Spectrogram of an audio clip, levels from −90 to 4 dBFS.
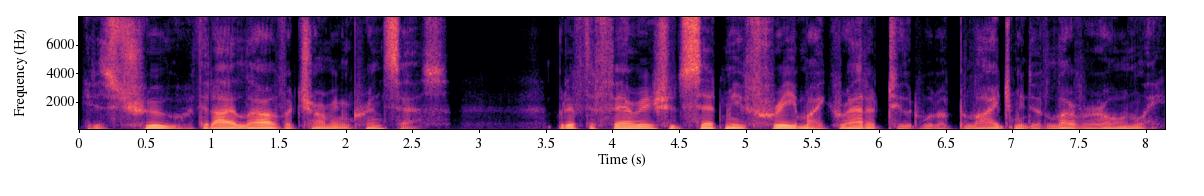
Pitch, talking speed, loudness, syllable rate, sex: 90 Hz, 190 wpm, -19 LUFS, 4.9 syllables/s, male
